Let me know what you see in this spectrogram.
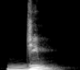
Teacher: Буква джим – взрывной звук, и поэтому нужно обращать внимание, чтобы она не была похожа на ж, такой звук отсутствует в арабском алфавите.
